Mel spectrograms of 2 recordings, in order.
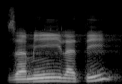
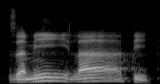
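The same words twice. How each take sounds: First: The vowel before the t is short. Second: The vowel before the t is long. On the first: The speaker calls it wrong. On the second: The speaker calls it right.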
